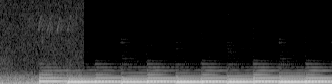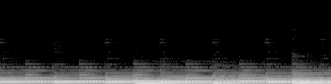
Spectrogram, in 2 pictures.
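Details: Piano music with steady repeated keyboard notes and chords, growing slightly louder toward the end; no animal voices are heard.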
